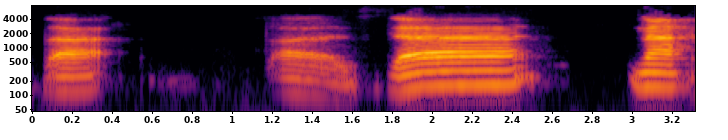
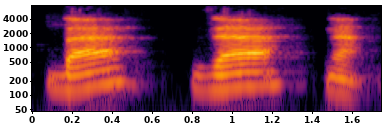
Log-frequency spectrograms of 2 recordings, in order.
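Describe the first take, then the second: First: The first syllable is repeated with a hesitant pause. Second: Each syllable is said separately with even breaks. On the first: The reader is stuck thinking about the next letter. The speaker calls it wrong. "daripada bacanya ba, ba, za, nah. Dia mikir misalnya" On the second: The reader takes it one syllable at a time. The speaker calls it right. "itu dibetulkan dengan diputus aja"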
